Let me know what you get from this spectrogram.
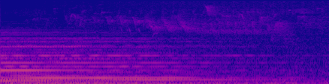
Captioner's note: birds singing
